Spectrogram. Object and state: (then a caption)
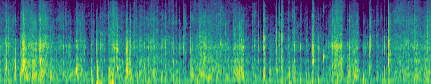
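Paper book. Fingertips and nails tap and scratch quickly along the top edge and cover of a thick paperback book lying flat with its page edges facing out. The result is a fast, irregular run of dry crinkly taps and papery scratches, with a faint steady low hum underneath.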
